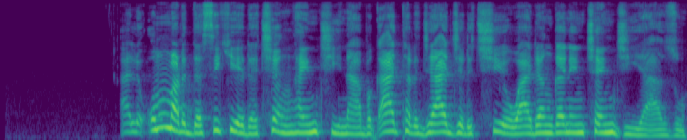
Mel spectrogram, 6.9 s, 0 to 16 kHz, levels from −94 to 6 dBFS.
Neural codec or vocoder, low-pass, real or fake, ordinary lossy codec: none; 14.4 kHz; real; none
